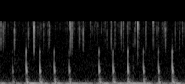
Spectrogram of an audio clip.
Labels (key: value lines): label: biophony, knock
recorder: SoundTrap 300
